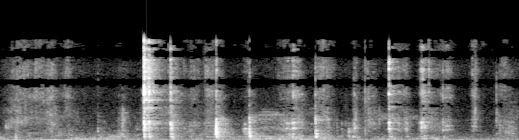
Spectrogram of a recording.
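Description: Metal engine parts clink and rattle as they are handled.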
